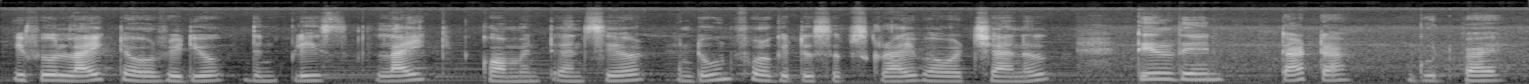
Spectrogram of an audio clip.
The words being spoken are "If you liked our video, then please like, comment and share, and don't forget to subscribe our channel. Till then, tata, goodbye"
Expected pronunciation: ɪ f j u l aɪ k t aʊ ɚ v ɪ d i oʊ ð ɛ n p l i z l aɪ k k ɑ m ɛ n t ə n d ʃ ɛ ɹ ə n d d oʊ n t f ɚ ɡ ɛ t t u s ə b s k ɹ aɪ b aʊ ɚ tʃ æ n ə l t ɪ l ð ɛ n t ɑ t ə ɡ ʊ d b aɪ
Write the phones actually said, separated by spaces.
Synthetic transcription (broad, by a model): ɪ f j u l aɪ k t aʊ ɚ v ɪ d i oʊ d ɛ n p l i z l aɪ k k ɑ m ɛ n t ə n d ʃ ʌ ɹ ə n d d oʊ n t f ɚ ɡ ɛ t t u s ə b s k ɹ aɪ b aʊ ɚ tʃ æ n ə l t ɪ l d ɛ n t ɑ t ə ɡ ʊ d b aɪ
